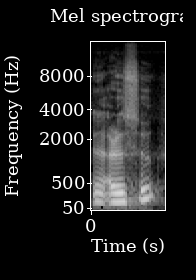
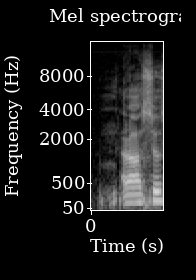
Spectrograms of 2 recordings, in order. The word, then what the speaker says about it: Arasu: your next speaker uh our speaker is rajis arusu arasu sorry for you know mispronouncing your name uh as stubhub's chief technology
